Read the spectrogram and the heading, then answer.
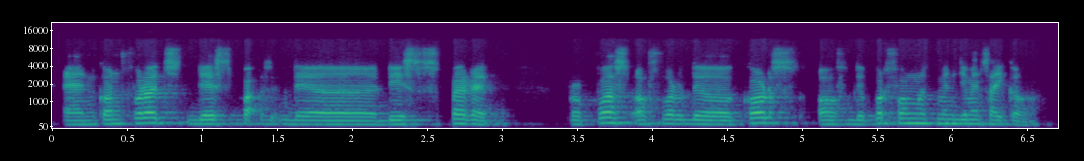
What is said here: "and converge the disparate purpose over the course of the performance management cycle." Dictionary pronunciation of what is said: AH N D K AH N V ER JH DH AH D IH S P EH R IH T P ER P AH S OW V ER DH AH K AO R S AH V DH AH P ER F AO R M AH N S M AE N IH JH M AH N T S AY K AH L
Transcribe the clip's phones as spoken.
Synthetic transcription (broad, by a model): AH N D K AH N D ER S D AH D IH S P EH R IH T P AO P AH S OW F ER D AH K AO R S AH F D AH P ER F AO R M AH N S M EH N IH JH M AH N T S AY K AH L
